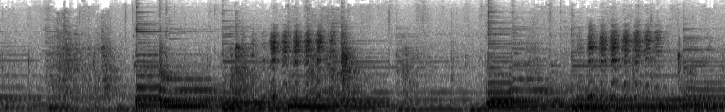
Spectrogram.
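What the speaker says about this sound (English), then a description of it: "Go with Mama Goat" Goats bleat repeatedly on a farm, loud and close, with several overlapping calls rising and falling across the stretch and no talking.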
